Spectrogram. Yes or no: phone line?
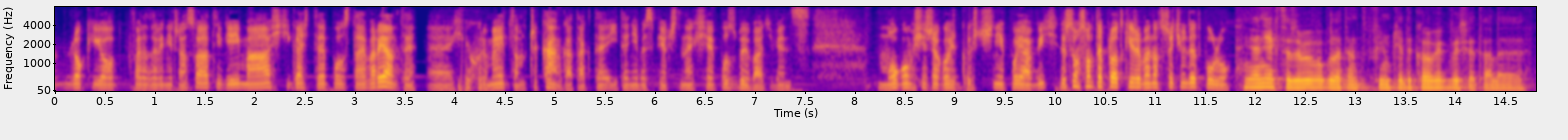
no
